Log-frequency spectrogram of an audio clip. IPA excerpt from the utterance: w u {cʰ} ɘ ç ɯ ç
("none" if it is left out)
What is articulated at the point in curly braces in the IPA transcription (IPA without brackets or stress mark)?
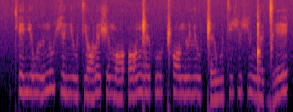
tʲ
